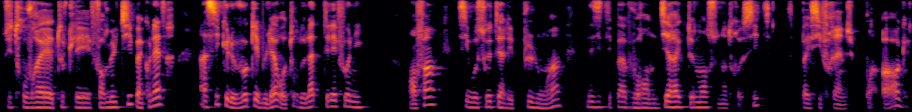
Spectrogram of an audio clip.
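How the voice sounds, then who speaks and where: Mellow man narrating a language lesson. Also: medium pitch, moderate pace. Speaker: French teacher hosting a language lesson. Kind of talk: scripted instructional narration.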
